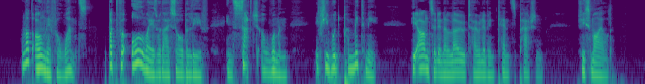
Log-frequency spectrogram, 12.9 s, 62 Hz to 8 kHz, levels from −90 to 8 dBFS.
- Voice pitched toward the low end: Yes, low, 115 Hz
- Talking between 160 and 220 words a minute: No, average, 145 wpm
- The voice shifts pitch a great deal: Yes, wide, 6.1 semitones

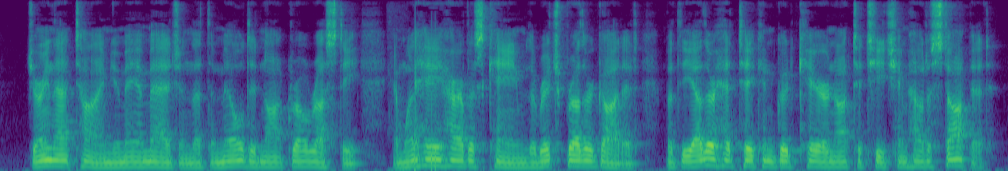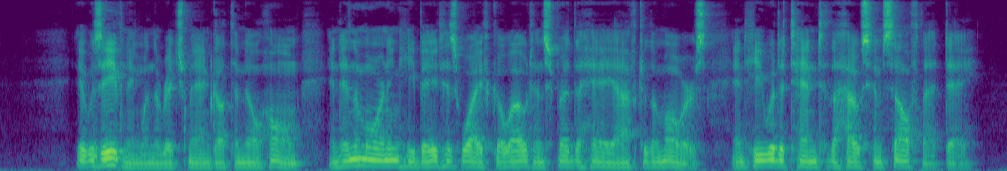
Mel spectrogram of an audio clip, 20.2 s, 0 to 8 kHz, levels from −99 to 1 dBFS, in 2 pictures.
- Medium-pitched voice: No, very low, 90 Hz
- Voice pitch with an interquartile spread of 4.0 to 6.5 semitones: No, average, 2.9 semitones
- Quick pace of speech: Yes, fast, 225 wpm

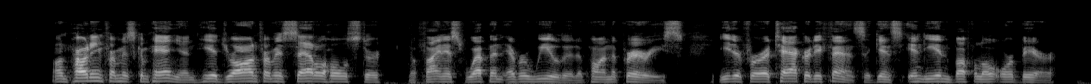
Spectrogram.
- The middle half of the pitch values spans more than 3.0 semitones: No, narrow, 2.6 semitones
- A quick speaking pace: No, average, 165 wpm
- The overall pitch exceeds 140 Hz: No, low, 130 Hz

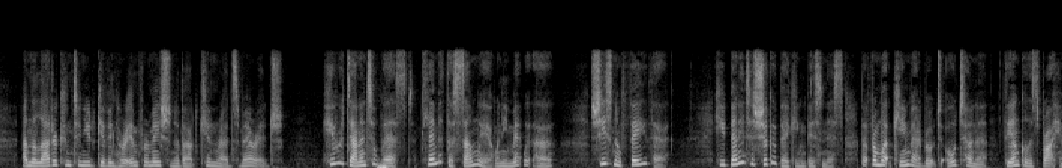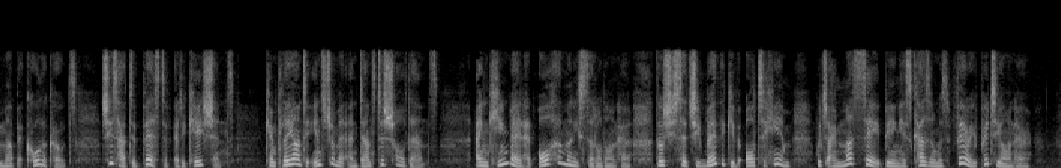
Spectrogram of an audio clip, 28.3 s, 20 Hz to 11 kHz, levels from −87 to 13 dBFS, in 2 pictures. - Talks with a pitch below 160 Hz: No, high, 215 Hz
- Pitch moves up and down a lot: Yes, wide, 6.8 semitones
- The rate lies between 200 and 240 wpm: Yes, fast, 205 wpm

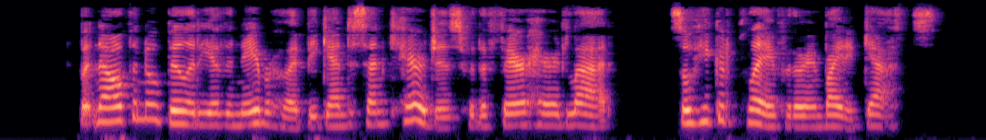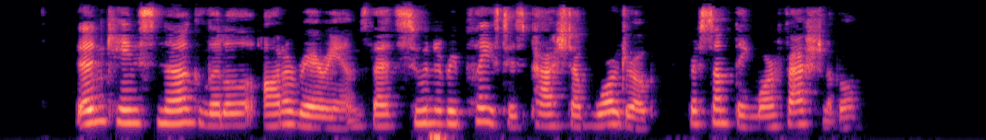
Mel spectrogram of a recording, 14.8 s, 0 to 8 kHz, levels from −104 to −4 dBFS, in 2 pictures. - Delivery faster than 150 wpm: Yes, average, 160 wpm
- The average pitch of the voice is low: No, high, 225 Hz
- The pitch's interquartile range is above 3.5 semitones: Yes, average, 4.0 semitones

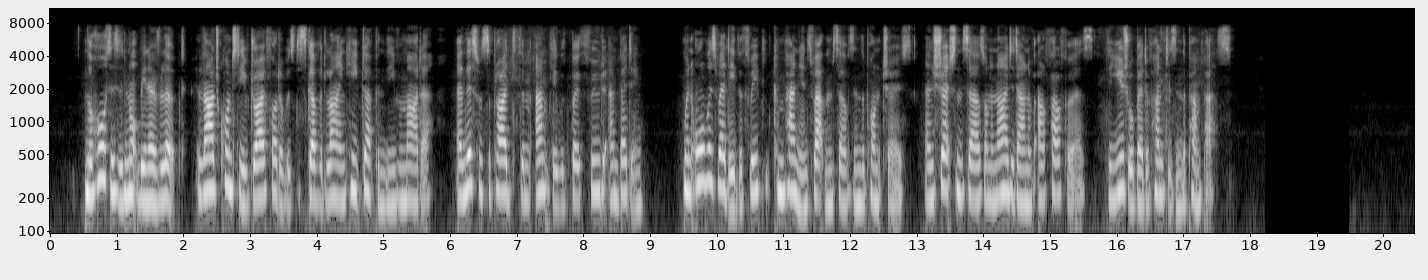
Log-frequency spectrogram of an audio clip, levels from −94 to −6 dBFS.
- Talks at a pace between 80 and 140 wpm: No, average, 170 wpm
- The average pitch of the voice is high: Yes, high, 205 Hz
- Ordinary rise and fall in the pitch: Yes, average, 3.0 semitones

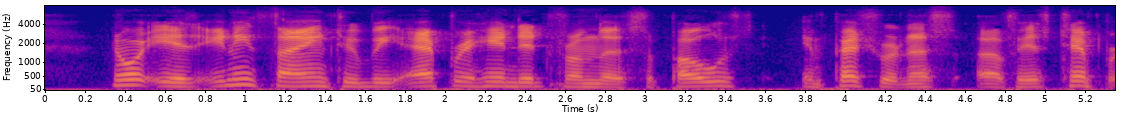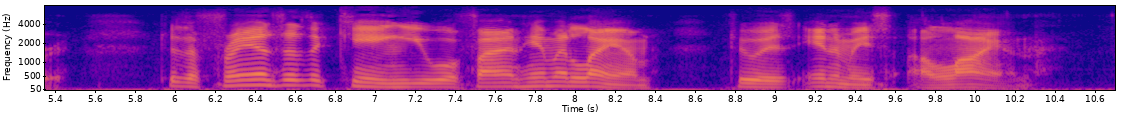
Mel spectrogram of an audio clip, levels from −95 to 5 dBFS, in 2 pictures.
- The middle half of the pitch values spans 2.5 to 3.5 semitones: No, average, 4.2 semitones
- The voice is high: No, medium, 140 Hz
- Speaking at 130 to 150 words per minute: No, average, 175 wpm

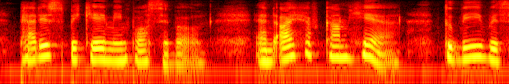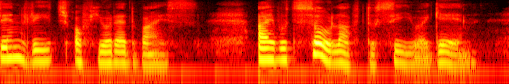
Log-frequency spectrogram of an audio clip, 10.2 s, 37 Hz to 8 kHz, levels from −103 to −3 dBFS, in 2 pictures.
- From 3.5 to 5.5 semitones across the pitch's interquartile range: Yes, average, 5.1 semitones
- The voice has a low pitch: No, medium, 170 Hz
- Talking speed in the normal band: No, slow, 130 wpm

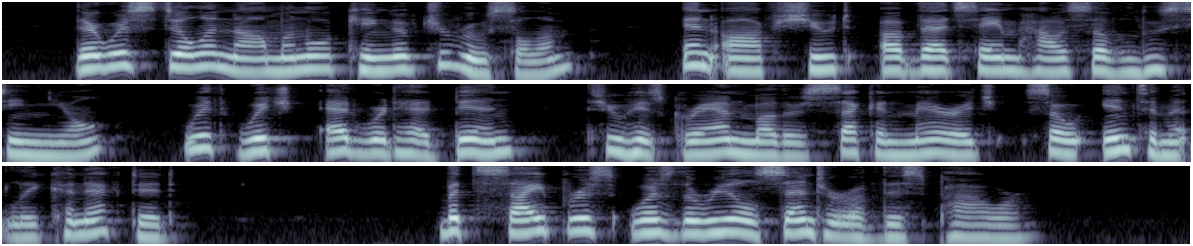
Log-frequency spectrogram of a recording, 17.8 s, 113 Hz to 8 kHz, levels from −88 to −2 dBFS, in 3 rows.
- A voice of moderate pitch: No, high, 195 Hz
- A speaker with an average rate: No, slow, 130 wpm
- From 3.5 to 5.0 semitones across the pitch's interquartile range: No, average, 2.9 semitones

